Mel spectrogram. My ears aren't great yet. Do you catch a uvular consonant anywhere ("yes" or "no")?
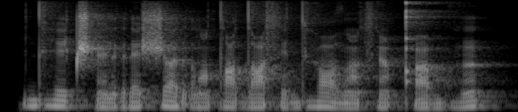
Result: yes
